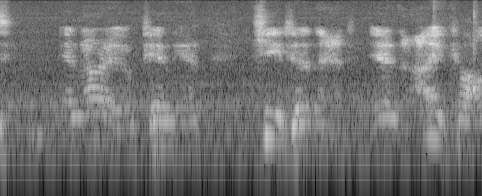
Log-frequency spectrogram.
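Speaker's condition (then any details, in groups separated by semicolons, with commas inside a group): ALS; speech difficulty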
